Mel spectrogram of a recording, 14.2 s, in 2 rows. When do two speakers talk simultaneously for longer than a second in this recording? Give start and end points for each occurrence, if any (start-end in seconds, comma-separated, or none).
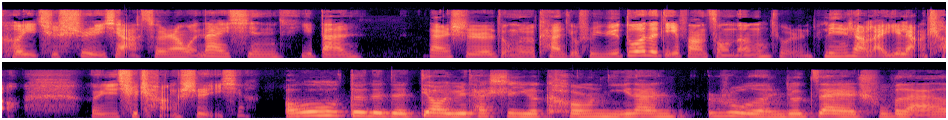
none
